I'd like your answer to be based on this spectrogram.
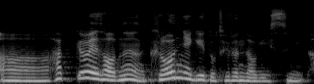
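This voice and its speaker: A woman's somewhat breathy, dark, mellow voice in a Gyeongsang accent, with lively intonation. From Gyeongsang region, Korea. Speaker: church member, teacher. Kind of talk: lay testimony at church service. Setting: church.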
